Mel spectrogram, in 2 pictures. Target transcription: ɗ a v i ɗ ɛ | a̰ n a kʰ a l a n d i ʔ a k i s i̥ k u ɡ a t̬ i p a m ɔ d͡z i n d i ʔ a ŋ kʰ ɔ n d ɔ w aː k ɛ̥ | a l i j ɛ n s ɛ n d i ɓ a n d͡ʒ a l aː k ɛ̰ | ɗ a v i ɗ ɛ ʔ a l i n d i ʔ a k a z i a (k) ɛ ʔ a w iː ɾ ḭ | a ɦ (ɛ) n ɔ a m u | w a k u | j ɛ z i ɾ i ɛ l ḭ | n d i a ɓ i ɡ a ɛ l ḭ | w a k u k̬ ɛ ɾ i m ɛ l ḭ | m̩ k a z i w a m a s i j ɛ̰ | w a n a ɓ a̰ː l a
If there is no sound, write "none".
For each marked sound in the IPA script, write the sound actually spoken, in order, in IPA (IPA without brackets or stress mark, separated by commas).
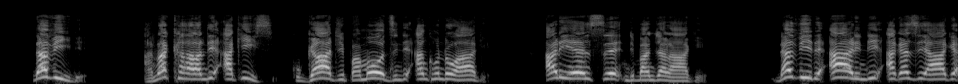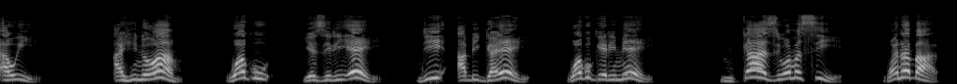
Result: k, i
